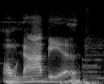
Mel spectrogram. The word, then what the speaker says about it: Honobia: You may see it as Honobia or Honobia or Honabia. Yeah. But it's actually pronounced by locals as Honabi.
